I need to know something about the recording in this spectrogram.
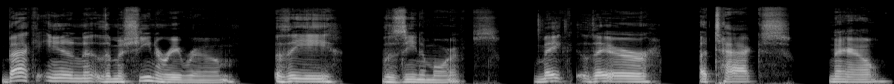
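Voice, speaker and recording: Gravelly man narrating tabletop horror. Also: mid-range voice, drawn-out words. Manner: descriptive, suspenseful storytelling. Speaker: game master and host. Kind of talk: dramatic improvised narration of a tabletop horror game.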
